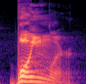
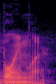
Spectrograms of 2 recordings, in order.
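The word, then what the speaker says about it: Boimler: boymler and rutherford do you said it wrong it's boiler what did i say you said boimer oh it's boiler yes okay no boiler baimler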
